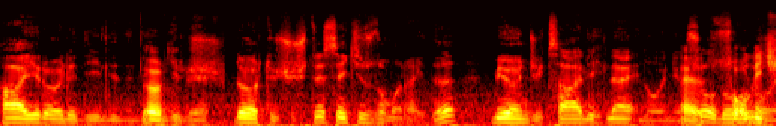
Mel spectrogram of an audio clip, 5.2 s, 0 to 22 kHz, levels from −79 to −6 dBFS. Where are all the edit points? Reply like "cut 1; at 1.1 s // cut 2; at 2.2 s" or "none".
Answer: cut 1; at 1.5 s // cut 2; at 3.7 s // cut 3; at 4.3 s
